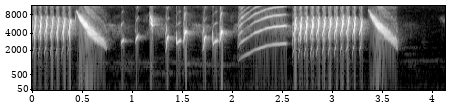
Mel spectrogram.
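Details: Male European goldfinch singing for fledglings: rapid rattling trill, a descending slur, varied chirps, a rising whistled note, then another rattle and slur.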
